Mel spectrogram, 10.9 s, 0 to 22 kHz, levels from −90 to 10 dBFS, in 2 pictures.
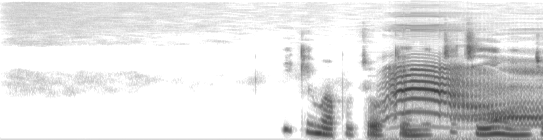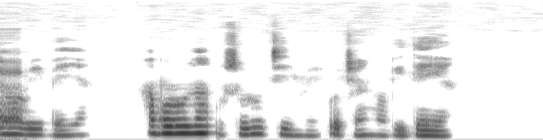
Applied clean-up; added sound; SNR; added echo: none; Meow; -4 dB; none.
